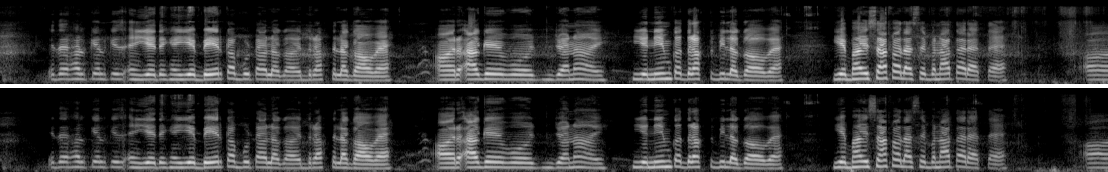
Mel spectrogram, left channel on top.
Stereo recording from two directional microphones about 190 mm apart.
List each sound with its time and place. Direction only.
0.0 s a sound: 10° right (ahead or behind)
0.7 s speech: 30° right (ahead or behind)
1.3 s a woman's voice: 50° right (ahead or behind)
